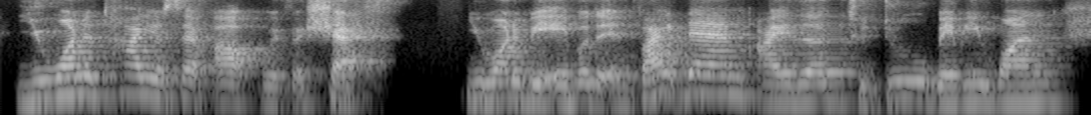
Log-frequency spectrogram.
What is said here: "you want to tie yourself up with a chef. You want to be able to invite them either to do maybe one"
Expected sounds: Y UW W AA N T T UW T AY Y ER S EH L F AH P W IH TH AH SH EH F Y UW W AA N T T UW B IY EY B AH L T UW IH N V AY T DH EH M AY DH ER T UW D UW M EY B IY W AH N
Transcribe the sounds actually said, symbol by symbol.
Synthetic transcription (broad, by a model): Y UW W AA N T T UW T AY Y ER S EH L F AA P W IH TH AH SH EH F Y UW W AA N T T UW B IY EY B AH L T UW IH N V AY T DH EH M AY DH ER T UW D UW M EY B IY W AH N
